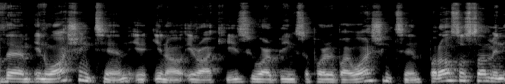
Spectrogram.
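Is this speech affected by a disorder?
No.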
